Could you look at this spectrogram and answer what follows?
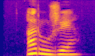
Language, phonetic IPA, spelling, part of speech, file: Russian, [ɐˈruʐɨje], оружие, noun, Ru-оружие.ogg
- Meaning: weapon(s), weaponry, arm(s)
